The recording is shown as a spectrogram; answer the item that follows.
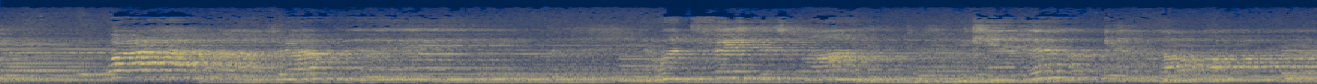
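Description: Live solo performance: grand piano chords with a man singing long, sliding phrases over them.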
